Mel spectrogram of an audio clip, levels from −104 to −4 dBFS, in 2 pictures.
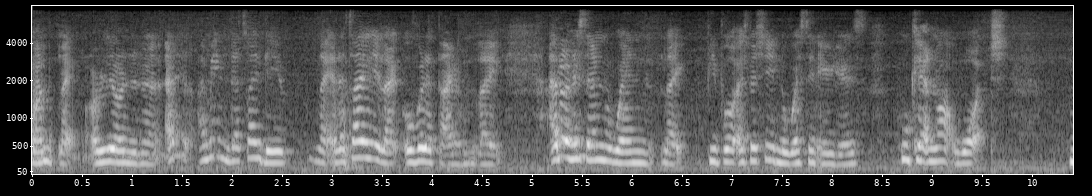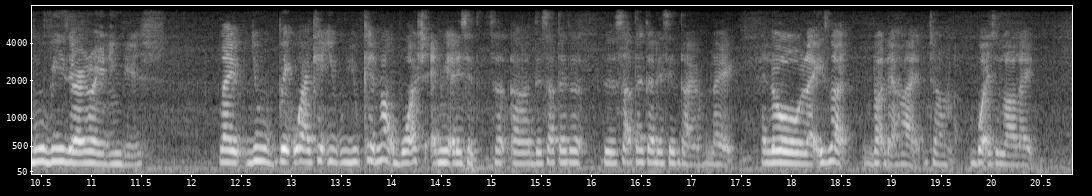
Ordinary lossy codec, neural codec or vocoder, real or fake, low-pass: none; vocoder, 22.05 kHz, 80 mel bands, Vocos; fake; 7.2 kHz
